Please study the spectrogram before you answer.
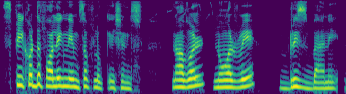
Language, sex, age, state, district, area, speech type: Telugu, female, 18-30, Telangana, Hyderabad, urban, spontaneous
